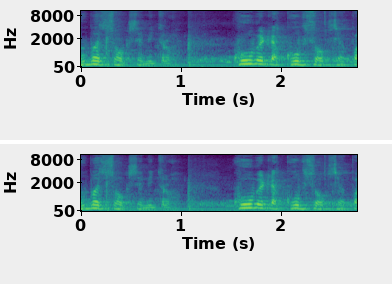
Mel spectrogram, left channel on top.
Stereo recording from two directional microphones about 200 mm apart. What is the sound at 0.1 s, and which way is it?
Speech, centre (ahead or behind).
